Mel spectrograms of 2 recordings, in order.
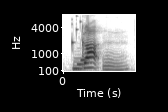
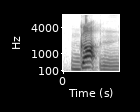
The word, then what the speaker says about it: gotten: T하고 N 사이에 모음이 나오면요. 은 발음이 난다는 거. 대표적인 거 gotten이 아니라 어떻게 발음했습니까? gotten. gotten 이라 그랬죠.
